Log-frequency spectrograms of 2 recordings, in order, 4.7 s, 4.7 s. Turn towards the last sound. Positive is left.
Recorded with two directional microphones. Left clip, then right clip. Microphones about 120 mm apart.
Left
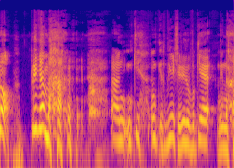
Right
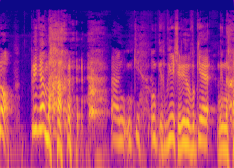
turn(degrees=5)  # may be behind; listen again after turning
